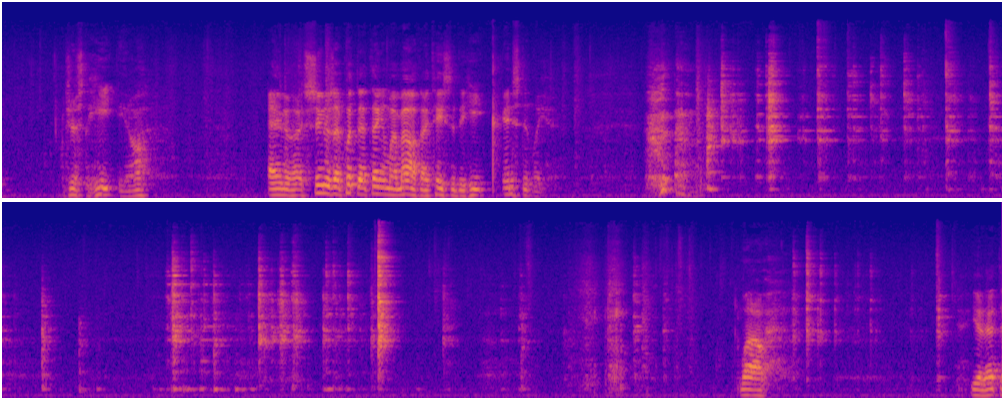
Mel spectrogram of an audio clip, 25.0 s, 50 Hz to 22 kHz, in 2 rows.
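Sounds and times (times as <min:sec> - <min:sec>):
metal bolts clinking together: 0:08.8 - 0:13.6, 0:14.5 - 0:18.2.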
